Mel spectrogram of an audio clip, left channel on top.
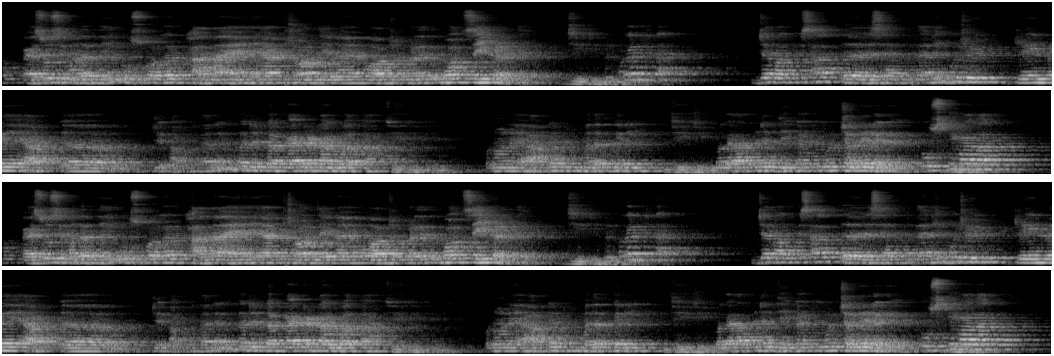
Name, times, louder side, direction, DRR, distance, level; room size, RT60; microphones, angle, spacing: voice 1, 0.2-5.2 6.2-6.6 7.5-9.8 10.1-14.2 15.3-16.9 17.6-20.4, equal, 40° right, -9 dB, 1.0 m, -24 dB
voice 2, 5.6-6.2 14.4-15.0 17.1-17.6 19.9-20.1, right 1 dB, 5° right, -9 dB, 0.5 m, -33 dB
2.6 x 2.4 x 3.1 m, 1.4 s
head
